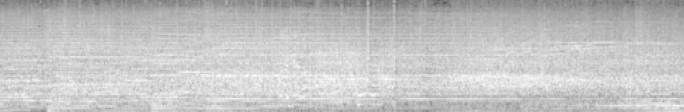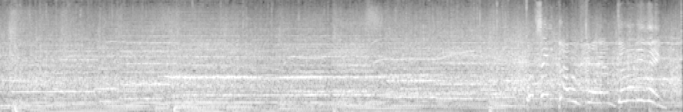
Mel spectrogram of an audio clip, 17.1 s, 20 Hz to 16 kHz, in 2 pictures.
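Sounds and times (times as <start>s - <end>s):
audience applauding and cheering: 0.0s - 17.0s
background music: 0.0s - 17.0s.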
